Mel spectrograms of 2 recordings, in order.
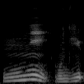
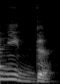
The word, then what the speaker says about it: nid: Et le D, on ne le prononce pas. Ni. On dit pas nid.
